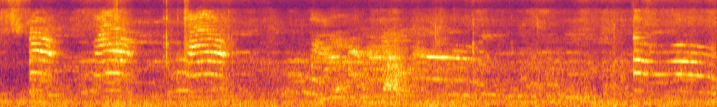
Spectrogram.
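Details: A cat makes funny sounds: a few short, faint, harmonic meows, some falling in pitch, over a steady hiss and low background rumble.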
